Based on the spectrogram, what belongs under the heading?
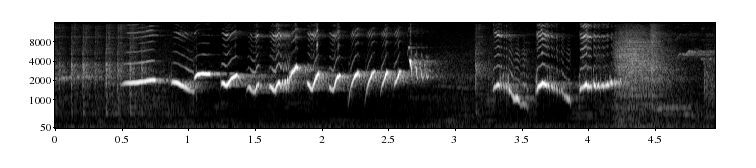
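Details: White-rumped shama (murai batu) in energetic gacor song used as a lure for other shamas: slurred whistles near 2k, then a fast burst of rising notes, more swooping whistles and a brief noisy rasp.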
